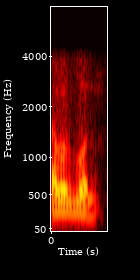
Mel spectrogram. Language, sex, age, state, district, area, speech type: Bengali, male, 30-45, West Bengal, North 24 Parganas, urban, conversation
